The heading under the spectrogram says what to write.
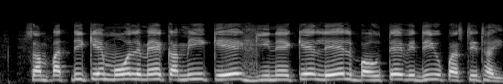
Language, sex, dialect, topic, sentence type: Magahi, male, Western, banking, statement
